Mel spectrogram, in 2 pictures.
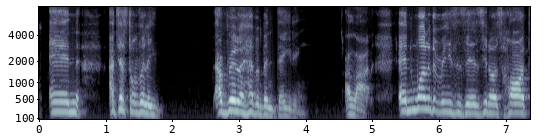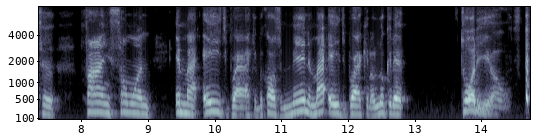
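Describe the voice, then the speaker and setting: With a Southern US accent, a woman at medium pitch talks at a moderate pace with lively intonation and long, frequent pauses. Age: 60s. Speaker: vlogger. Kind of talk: casual monologue. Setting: at school.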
